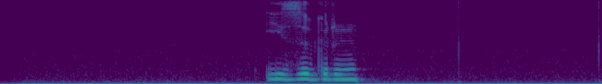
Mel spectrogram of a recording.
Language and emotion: Russian, neutral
